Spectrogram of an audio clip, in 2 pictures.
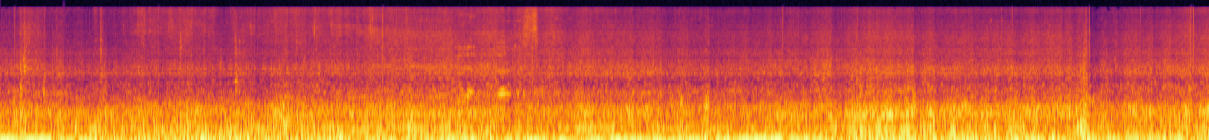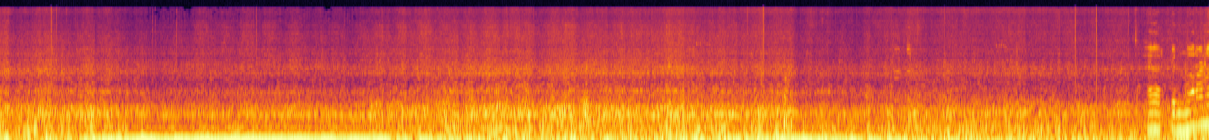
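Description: Car driving noise heard from inside the cabin: a loud, steady low rumble of engine and tyres on the road.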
